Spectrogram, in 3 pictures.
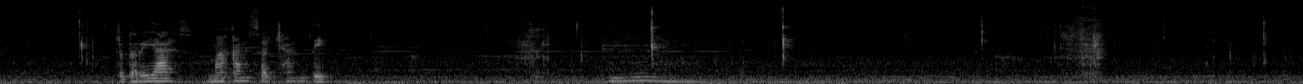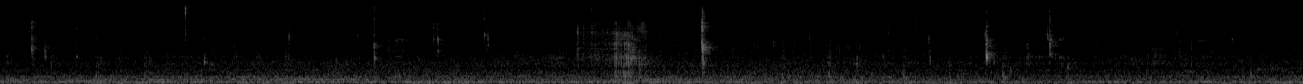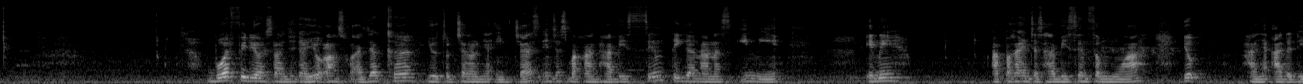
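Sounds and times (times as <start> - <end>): person chewing crunchy fruit: 4.7 - 27.9
person humming: 5.8 - 7.3.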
